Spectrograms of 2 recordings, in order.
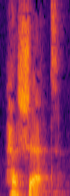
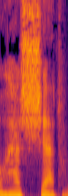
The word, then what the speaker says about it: Hachette: by Hatchett. I said it right, didn't I? – Hachette. – Oh, Hachette. Whatever. – Hachette. – Whatever. – It's a Hachette.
